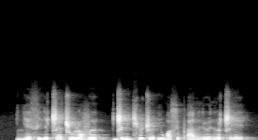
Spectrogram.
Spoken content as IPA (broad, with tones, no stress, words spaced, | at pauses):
ʎe˩˧˩siː˨˩˦ʈ͡ʂɛ˩˧˩ ɖ͡ʐu˨˩˦ɭɒ˦və˦ | ɖ͡ʐiː˦ t͡ɕʰy˧˩ʈ͡ʂʏː˧˩ʔi˧˩ wɒ˩˧˩sʏ˧˩ pʼa˨˩˦ rʏː˩˧˩rə˦ ʈ͡ʂe˩˧˩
